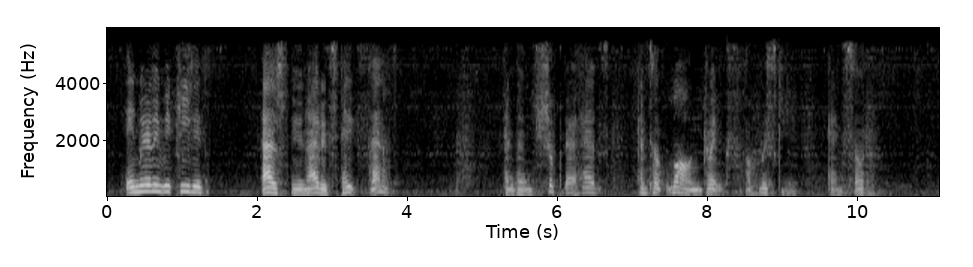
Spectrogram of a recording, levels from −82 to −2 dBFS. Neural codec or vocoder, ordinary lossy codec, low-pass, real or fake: codec, 44.1 kHz, 1.7 kbps, Pupu-Codec; AAC, 24 kbps; 5.4 kHz; fake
